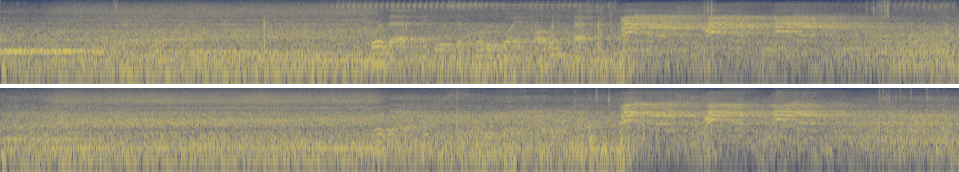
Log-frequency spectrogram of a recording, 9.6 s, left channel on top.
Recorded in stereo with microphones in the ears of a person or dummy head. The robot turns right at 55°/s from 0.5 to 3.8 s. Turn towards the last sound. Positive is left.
turn(degrees=-25)  # may be behind; listen again after turning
